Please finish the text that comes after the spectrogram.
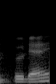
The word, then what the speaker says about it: bidet: this is kind of supposed to be acting as like is it a bidet? Is that how you Bidet. pronounce it?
